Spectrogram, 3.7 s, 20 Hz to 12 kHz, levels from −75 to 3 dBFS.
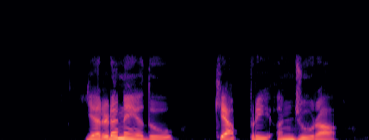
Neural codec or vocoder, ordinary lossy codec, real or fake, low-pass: none; none; real; 7.2 kHz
